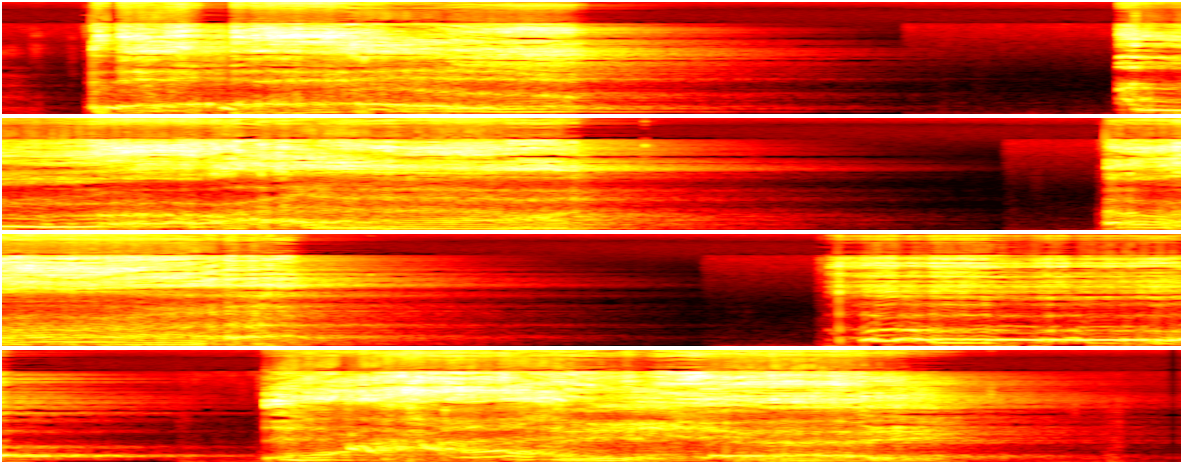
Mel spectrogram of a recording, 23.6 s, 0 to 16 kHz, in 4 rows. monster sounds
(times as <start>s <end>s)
0.5s 3.9s, 5.6s 10.0s, 11.4s 14.5s, 16.0s 23.4s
